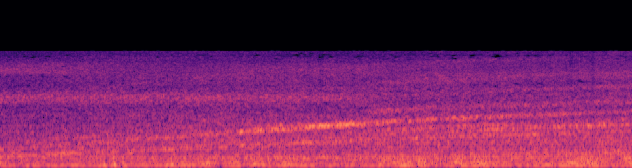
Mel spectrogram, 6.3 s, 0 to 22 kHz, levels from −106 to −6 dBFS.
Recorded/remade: remade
